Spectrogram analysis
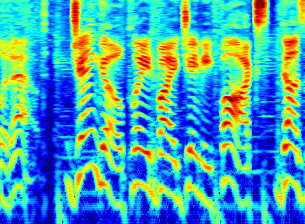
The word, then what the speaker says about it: Django: to spell it out Django played by Jamie Foxx does as the man asks and upon spelling it out he tells the man that the D is silent the man responds to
